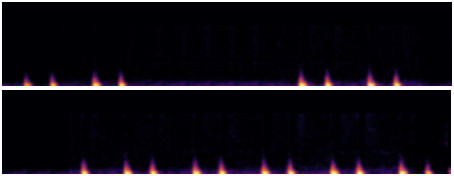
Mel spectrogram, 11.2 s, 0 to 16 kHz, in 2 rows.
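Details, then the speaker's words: Normal heart sounds heard with the stethoscope bell at the apex (mitral area), where S1 is usually louder than S2: regular paired low thumps at about 70 a minute. "Listen at the apex. Here at the mitral area, S1 is usually louder than S2."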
